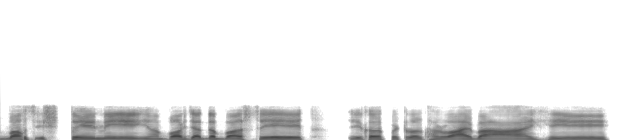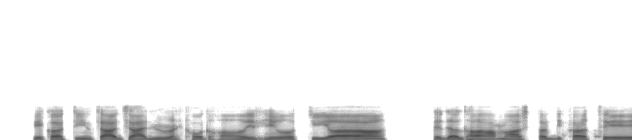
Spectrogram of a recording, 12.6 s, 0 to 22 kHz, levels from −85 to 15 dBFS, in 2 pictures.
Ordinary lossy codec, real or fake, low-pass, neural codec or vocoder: none; fake; 5.4 kHz; codec, 16 kHz, 1 kbps, FunCodec, trained on Chinese and English, 50 frames a second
